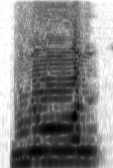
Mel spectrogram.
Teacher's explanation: জিহ্বার আগা তার বরাবর উপরের তালুর সঙ্গে লাগিয়ে উচ্চারণ করতে হয় নুন।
